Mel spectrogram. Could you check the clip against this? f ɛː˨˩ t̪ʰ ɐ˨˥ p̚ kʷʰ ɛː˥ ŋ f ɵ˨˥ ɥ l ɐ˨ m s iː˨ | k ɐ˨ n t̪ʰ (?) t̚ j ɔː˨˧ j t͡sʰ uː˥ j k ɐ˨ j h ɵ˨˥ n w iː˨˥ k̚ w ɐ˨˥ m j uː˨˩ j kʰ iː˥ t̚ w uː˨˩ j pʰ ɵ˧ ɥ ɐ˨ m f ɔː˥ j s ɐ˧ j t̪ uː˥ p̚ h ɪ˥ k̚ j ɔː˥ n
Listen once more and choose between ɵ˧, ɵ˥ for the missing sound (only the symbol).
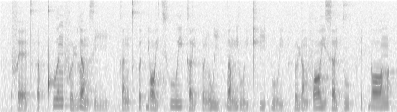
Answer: ɵ˥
